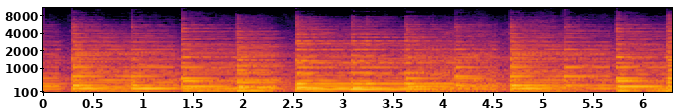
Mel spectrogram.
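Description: Piano playing slow chords, each struck and left to fade, a new chord about every half second to second.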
